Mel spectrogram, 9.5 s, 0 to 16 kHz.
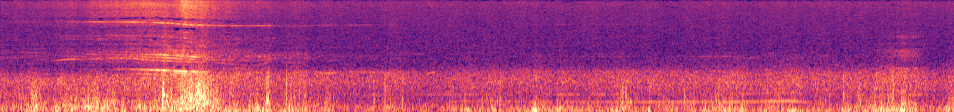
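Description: A radio-controlled Max Thrust Riot model plane, fitted with a 3300 4S battery, drones steadily overhead for nearly ten seconds, its motor whine steady with wind buffeting the microphone, no voices.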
